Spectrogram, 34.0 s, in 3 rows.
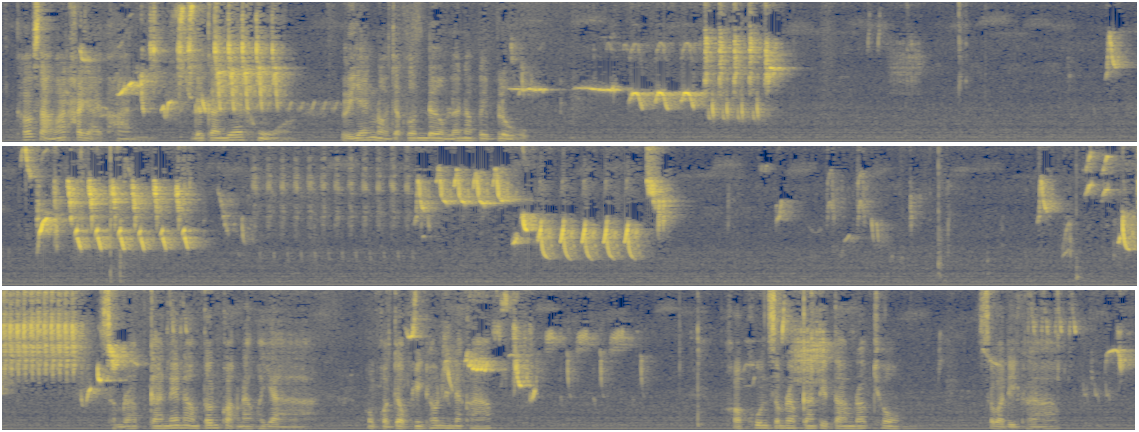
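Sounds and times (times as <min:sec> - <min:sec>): low hum: 0:00.0 - 0:34.0
songbird chirping: 0:00.2 - 0:34.0.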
